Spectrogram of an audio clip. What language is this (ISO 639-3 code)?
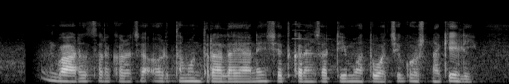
mar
